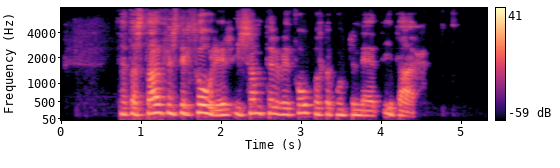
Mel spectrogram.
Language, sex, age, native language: Icelandic, male, 50-59, Icelandic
